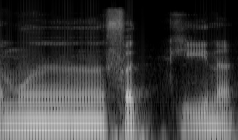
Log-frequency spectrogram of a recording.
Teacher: یہاں نون ساکن کا اخفا ہو رہا ہے، غنے کے ساتھ باریک اخفا ہے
